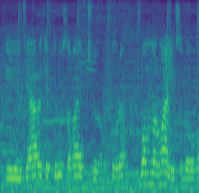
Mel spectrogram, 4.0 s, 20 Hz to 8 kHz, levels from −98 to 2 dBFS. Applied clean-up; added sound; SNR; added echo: none; Guitar; 14 dB; none.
